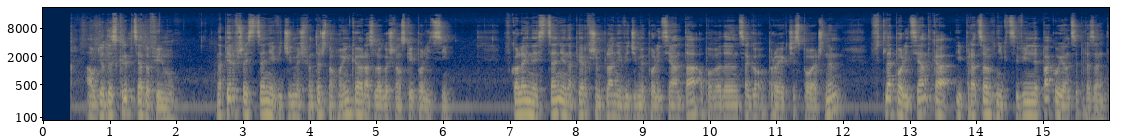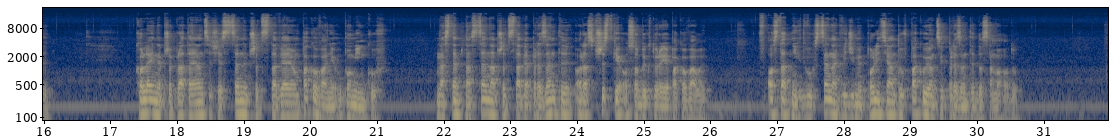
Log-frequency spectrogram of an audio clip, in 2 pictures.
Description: Opis nagrania: Audiodeskrypcja do filmu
